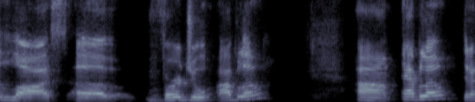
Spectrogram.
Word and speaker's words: Abloh: loss with the loss of virgil abloh um abello did i say it right abloh yes and um i'll be honest well first of all he he died at the age of 41.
